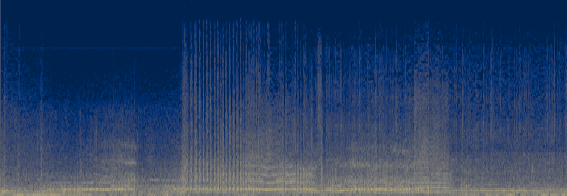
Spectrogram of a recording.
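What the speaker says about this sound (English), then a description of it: "So cars gradually filling the grid here at Moscow Raceway" Race car engines rumble and rev on the starting grid at Moscow Raceway before a World Series by Renault race, with rising whines and a crowd in the background.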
